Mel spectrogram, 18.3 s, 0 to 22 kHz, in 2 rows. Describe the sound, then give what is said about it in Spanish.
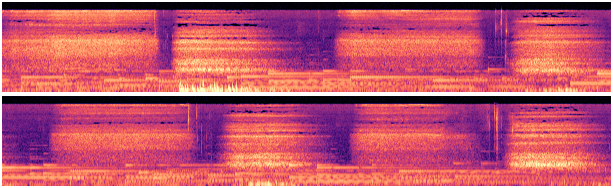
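A cycle of four slow, deep breaths taken through the nose, or through the nose and mouth, to relax. Each is a long airy inhale followed by a softer exhale, repeating in a steady rhythm over a quiet, sustained musical drone with no talking. “Vamos a empezar por relajar nuestra mente con un ciclo de 4 respiraciones profundas por la nariz o por la nariz y por la boca.”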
